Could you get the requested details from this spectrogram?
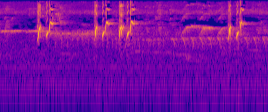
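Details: Goldfinch on passage uttering quick pairs of bright, high chirps, several clipped twitters spaced through a brief stretch over a steady faint hum.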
